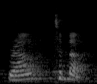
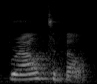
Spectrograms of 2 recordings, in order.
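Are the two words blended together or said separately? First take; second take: blended; blended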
